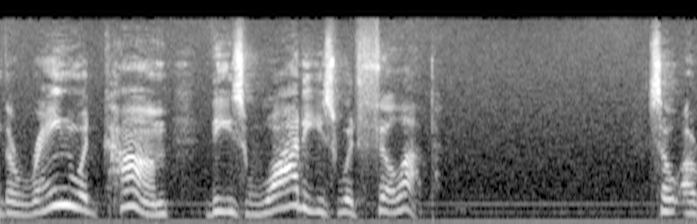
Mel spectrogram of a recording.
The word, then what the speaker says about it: wadis: But in Israel itself, they had something called wadis. It's spelled W-A-D-I-S.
